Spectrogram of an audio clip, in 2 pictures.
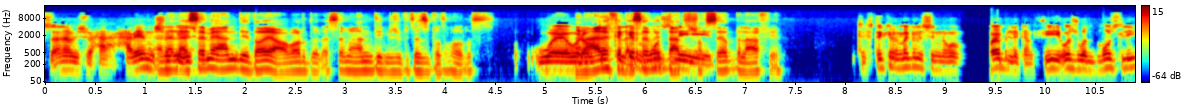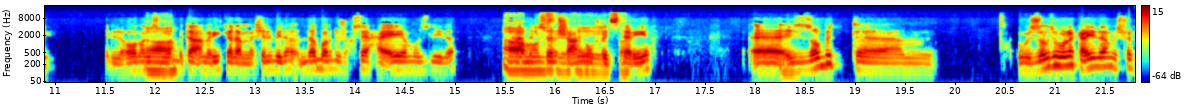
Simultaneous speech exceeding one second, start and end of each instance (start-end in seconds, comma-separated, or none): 5.3-6.7, 15.6-16.9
